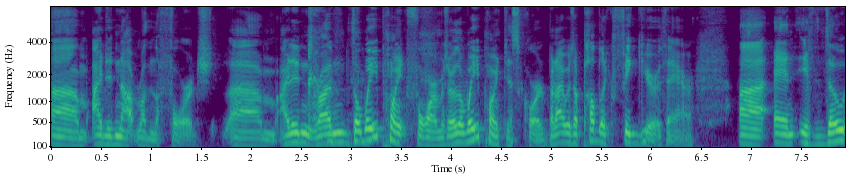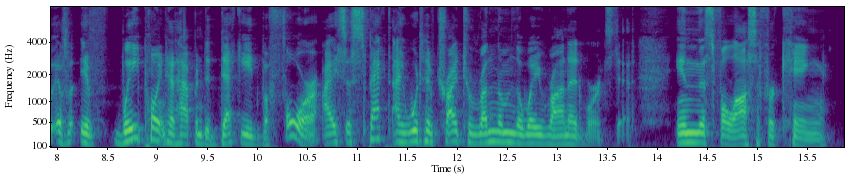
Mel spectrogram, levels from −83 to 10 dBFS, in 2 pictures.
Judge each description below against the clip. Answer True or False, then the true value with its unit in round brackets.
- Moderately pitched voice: True (145 Hz)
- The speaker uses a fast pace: True (210 wpm)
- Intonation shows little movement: False (3.9 semitones)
